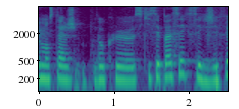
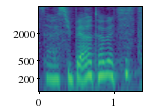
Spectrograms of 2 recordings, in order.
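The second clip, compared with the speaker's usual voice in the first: fake, smooth, suave put-on tone; 2 semitones higher, 3 dB louder than usual. Answering the podcast host who asks how they are: put-on suave voice. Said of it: "t'es pas obligé de prendre une voix suave".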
